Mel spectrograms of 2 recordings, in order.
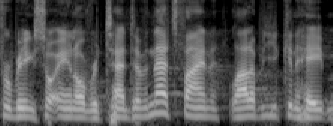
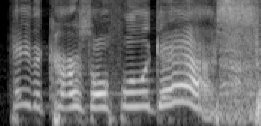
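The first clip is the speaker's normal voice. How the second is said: much higher, slow, wide-eyed mock voice; baffled wife; 11 semitones higher, 4 dB louder, slower than usual. Wife amazed the car is full, slow and wide-eyed. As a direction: drag it out in innocent wonder. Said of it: "She's always like".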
